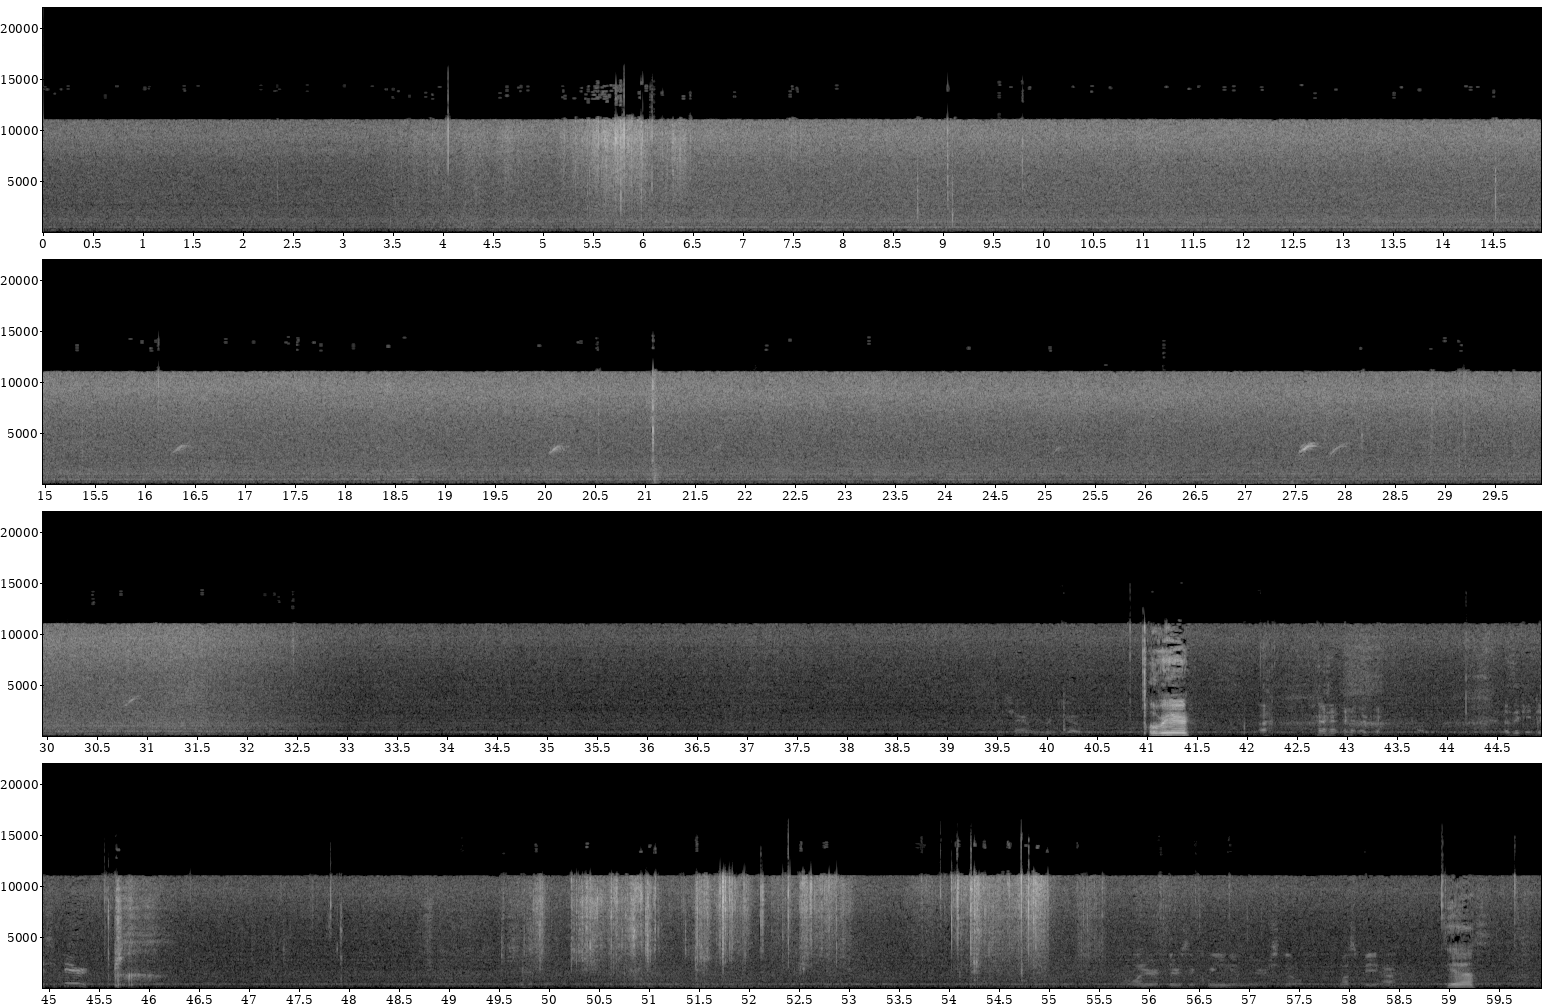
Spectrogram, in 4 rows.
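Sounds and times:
bees buzzing: 0.0s - 59.9s.

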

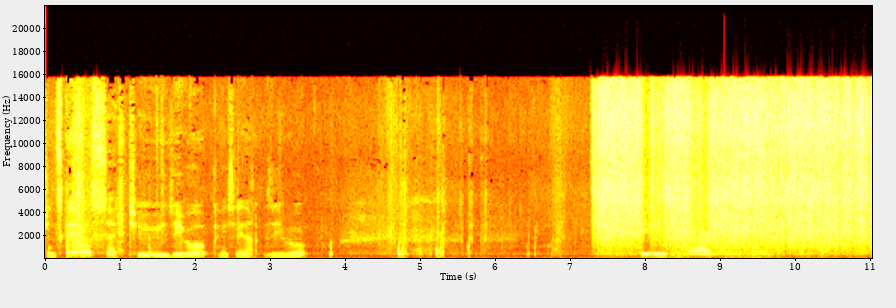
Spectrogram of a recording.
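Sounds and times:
loud steady rushing hiss: 7.2s - 11.0s.

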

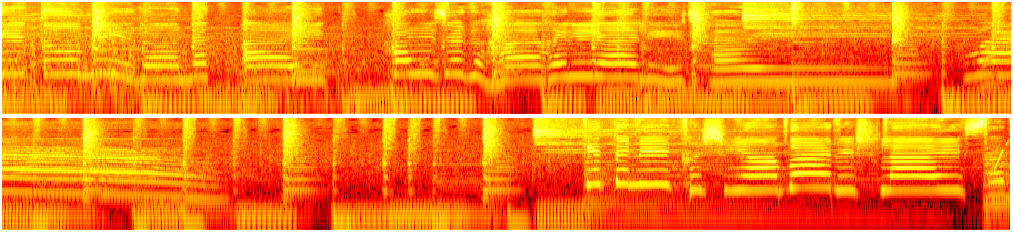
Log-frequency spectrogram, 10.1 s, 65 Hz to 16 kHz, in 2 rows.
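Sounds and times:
children's song backing track: 0.0s - 10.0s
meow-like call: 4.8s - 6.2s.

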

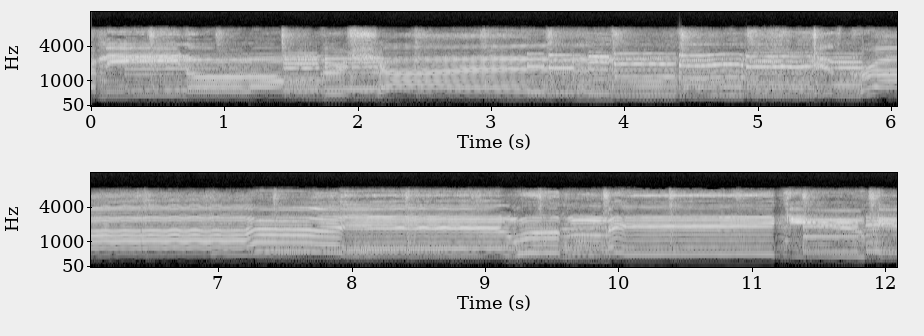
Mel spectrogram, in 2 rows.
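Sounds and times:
steel guitar gliding notes: 0.0s - 12.0s.

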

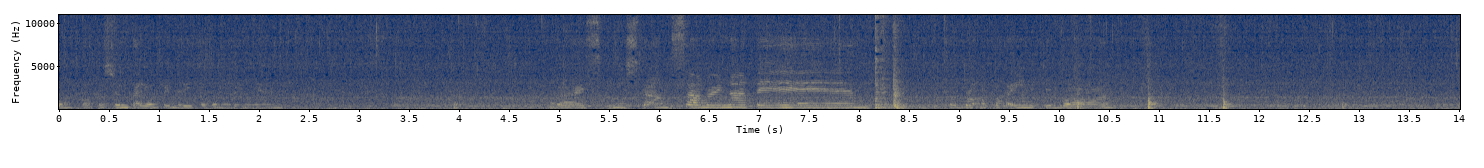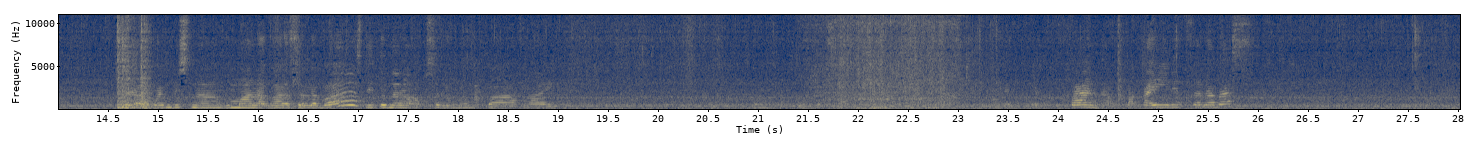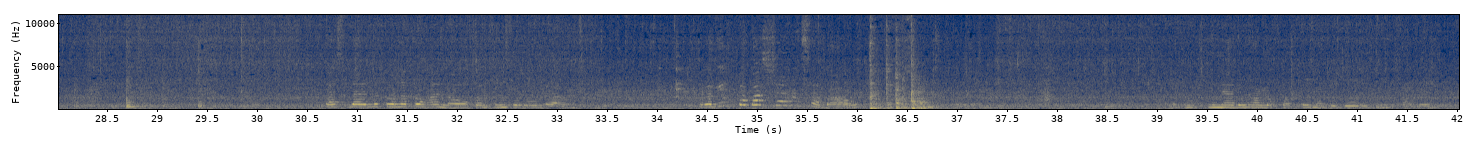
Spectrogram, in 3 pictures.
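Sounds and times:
pork sizzling in a frying pan: 0.0s - 42.0s.

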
